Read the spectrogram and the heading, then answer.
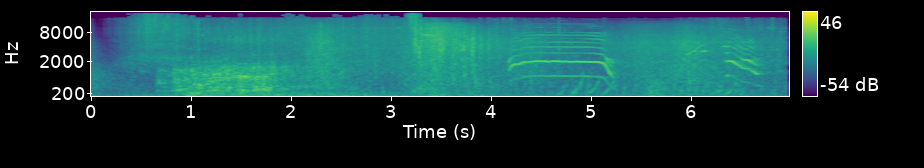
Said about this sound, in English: What is this? I can make streams of water?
